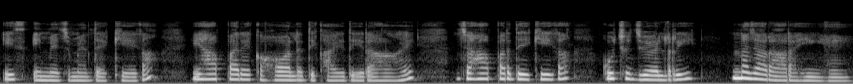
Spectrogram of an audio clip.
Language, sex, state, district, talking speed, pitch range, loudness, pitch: Hindi, female, Rajasthan, Jaipur, 150 wpm, 180-260 Hz, -17 LUFS, 225 Hz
